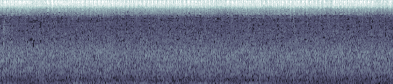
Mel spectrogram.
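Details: Crickets, the males chirping by scraping wing against serrated wing, produce a relentless thin high-pitched trill, dense and even, with no breaks or other creatures heard.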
